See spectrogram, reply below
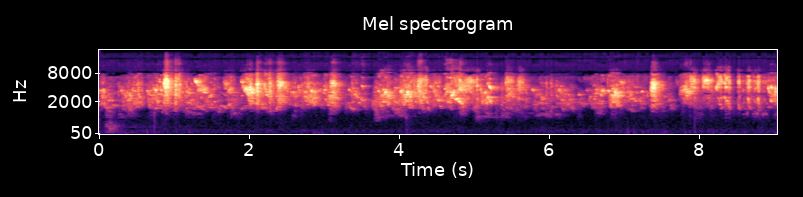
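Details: A paired couple of budgerigars warble and squawk continuously, producing scratchy, rapid chattering with sharp squeaky accents at irregular intervals, in a small indoor space.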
